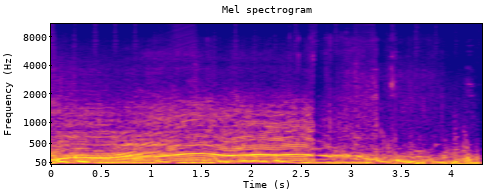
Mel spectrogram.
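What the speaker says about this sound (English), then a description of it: "that 702 horsepower V8 screaming out of the back exhaust, and you get that blower whine just resonating through the cabin" Ram 1500 TRX supercharged 702-horsepower V8 revving off-road, a loud sustained engine roar with rising and falling pitch, heard close with no talk.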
